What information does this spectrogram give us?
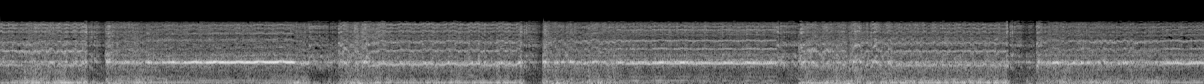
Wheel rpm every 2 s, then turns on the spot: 260, 260, 270, 280, 260, 250.
none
